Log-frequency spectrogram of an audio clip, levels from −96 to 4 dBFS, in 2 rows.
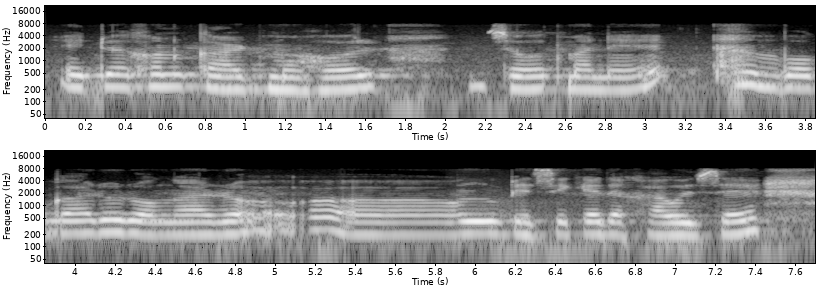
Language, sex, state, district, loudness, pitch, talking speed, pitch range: Assamese, female, Assam, Kamrup Metropolitan, -12 LUFS, 210 Hz, 100 wpm, 200-225 Hz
